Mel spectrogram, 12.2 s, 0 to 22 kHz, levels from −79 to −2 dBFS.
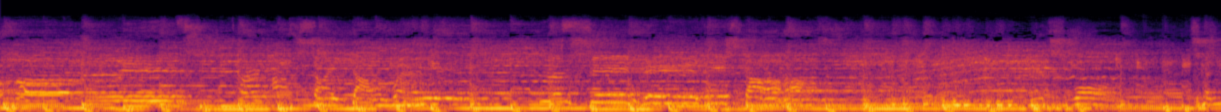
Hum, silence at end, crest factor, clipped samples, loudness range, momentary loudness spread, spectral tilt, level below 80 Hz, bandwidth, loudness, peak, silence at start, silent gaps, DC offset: none; 0 s; 14 dB; under 0.1%; 1 LU; 4 LU; -6 dB/octave; -24 dBFS; 13 kHz; -17 LUFS; -2 dBFS; 0 s; none; under 0.1%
